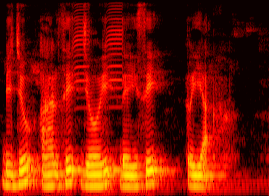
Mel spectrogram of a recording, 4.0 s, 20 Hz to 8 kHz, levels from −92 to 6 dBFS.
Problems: background sounds at intervals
